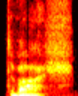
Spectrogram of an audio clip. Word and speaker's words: tvers: This is Tavash. Sorry, Tavash. Tavash is softer sh.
